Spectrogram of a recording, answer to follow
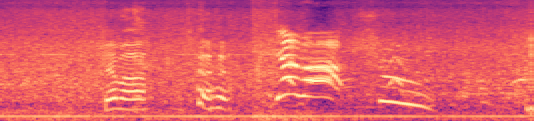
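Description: Short voice calls, a few high-pitched, with no clear words, over a steady low hum.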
